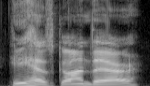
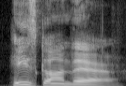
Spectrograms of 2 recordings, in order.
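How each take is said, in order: First: He has is said as two full words. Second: He has is squeezed into one short syllable.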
